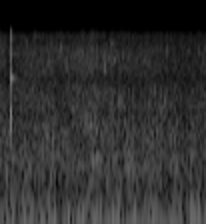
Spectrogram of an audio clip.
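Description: Small boat's motor running steadily at slow cruising speed, a low hum, with water washing along the hull. A short click comes just at the start.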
